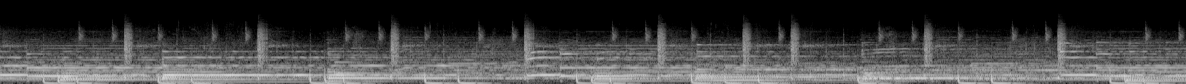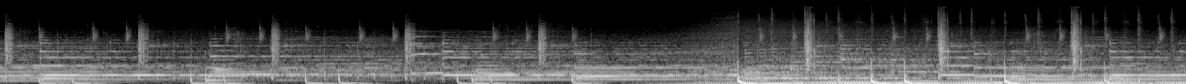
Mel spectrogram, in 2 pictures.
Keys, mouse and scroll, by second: 5.3 Return.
